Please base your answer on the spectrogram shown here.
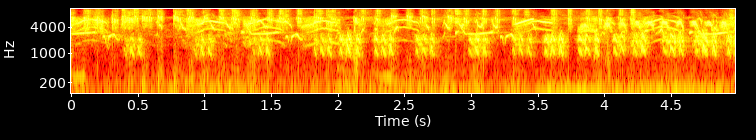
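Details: Trapping-lure sound of many small birds: steady, thick twittering with repeated arched whistled notes, almost no breaks in the high-pitched chatter.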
